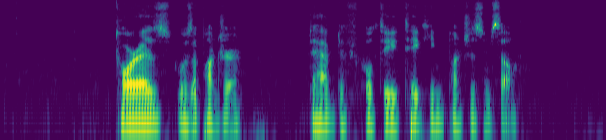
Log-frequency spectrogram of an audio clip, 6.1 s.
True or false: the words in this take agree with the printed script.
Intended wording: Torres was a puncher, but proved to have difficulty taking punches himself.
false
